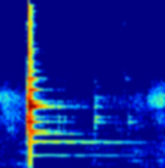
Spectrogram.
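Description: A Hindu temple bell struck once, loud and close, then ringing on with a steady, clear tone that slowly fades.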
